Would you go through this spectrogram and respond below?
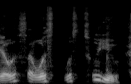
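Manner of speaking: put-on Chicago accent with street slang. Speaker imitates how people from Chicago talk, in a Chicago accent. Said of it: "when y'all be saying that shit, like".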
